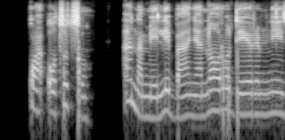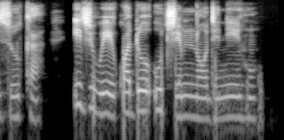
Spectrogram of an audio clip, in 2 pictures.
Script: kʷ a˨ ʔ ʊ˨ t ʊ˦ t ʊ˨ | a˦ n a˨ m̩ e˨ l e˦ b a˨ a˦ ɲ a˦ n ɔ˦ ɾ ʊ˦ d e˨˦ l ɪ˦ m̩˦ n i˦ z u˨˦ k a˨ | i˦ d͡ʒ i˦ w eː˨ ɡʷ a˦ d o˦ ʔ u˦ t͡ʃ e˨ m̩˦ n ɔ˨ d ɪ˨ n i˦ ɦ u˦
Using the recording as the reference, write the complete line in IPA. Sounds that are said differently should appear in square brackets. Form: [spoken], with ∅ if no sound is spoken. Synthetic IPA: kʷ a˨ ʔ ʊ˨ t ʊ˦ t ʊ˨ | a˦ n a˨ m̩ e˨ l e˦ b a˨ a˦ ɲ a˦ n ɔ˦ ɾ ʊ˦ d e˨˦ [ɾ] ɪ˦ m̩˦ n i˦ z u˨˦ k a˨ | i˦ d͡ʒ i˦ w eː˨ [kʷ] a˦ d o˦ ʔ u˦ t͡ʃ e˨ m̩˦ n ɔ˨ d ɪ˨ n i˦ ɦ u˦

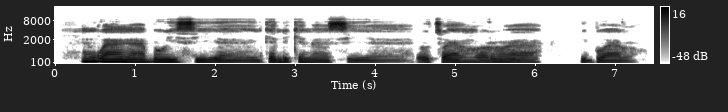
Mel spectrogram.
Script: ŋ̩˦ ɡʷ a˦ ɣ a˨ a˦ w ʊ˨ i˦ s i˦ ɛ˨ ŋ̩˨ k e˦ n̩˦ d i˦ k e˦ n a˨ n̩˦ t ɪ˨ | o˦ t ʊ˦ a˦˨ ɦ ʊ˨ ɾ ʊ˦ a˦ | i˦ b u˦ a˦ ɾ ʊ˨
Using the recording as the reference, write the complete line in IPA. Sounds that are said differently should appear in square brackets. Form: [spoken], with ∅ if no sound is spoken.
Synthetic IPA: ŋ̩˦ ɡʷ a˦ ɣ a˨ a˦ [b] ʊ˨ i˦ s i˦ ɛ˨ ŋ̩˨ k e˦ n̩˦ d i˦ k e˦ n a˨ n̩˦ [s] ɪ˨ | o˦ t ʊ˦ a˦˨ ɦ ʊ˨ ɾ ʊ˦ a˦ | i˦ b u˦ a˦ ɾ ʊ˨

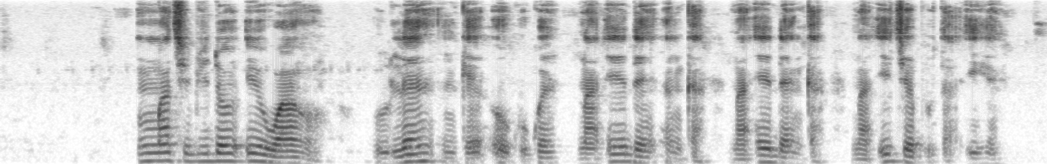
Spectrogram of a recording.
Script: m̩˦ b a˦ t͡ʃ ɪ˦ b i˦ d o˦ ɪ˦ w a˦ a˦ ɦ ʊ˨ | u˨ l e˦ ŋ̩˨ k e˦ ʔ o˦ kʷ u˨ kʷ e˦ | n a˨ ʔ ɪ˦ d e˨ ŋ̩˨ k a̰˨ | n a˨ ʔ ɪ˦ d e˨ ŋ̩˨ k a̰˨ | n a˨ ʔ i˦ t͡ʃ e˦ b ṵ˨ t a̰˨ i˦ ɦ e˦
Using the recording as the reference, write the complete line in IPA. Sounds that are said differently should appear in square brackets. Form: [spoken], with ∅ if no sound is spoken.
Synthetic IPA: m̩˦ [m] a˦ t͡ʃ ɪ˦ b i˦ d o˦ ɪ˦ w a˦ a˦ ɦ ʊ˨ | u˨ l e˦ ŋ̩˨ k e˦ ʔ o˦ kʷ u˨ kʷ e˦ | n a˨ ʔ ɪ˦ d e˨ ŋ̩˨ k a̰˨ | n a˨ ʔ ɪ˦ d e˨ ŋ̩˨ k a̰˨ | n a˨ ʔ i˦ t͡ʃ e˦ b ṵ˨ t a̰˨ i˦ ɦ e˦

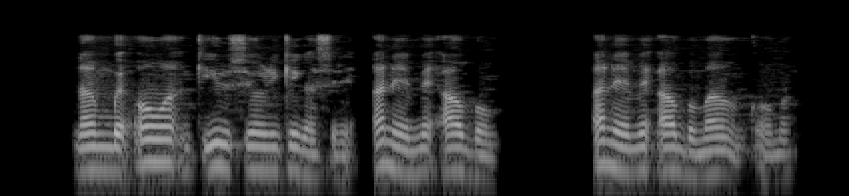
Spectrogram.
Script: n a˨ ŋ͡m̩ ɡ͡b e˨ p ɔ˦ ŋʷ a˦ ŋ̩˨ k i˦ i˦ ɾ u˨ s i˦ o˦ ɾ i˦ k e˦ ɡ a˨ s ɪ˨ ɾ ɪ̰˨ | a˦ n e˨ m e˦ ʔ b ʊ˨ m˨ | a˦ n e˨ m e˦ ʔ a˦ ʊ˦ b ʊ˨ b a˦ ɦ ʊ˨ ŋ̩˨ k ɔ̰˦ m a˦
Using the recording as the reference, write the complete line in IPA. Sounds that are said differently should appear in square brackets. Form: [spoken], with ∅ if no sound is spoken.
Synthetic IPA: n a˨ ŋ͡m̩ ɡ͡b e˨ [ʔ] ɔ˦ ŋʷ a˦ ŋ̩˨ k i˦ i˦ ɾ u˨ s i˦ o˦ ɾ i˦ k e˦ ɡ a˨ s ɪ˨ ɾ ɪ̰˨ | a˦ n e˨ m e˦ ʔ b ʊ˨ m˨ | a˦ n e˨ m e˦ ʔ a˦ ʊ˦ b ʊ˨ [m] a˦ ɦ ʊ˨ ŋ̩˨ k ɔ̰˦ m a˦

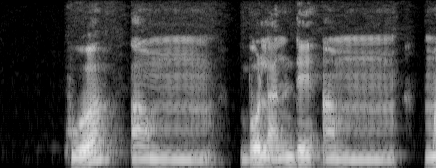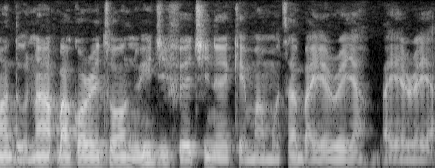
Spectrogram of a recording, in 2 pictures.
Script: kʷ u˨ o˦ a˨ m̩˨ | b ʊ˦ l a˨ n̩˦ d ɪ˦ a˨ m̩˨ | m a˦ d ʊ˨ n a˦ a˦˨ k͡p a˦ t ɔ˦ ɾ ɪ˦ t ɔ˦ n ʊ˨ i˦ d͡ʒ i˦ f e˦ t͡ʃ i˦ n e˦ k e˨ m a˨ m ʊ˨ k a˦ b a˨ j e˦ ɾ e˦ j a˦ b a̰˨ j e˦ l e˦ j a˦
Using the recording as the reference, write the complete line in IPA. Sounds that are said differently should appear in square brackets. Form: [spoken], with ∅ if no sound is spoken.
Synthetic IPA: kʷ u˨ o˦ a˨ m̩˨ | b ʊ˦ l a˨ n̩˦ d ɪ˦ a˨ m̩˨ | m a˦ d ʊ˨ n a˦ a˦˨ k͡p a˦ [k] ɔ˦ ɾ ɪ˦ t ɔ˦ n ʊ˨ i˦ d͡ʒ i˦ f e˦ t͡ʃ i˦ n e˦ k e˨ m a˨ m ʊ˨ [t] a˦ b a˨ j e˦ ɾ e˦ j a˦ b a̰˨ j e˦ [ɾ] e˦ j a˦

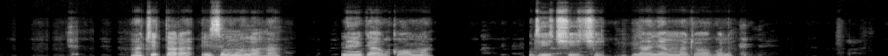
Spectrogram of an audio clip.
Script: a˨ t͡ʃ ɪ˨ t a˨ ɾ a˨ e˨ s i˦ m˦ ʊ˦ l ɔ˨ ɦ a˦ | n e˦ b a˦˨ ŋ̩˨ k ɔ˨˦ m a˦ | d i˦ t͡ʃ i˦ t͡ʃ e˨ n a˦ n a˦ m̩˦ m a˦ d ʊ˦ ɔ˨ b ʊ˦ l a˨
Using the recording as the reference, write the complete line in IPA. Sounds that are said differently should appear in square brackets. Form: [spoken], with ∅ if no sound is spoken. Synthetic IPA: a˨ t͡ʃ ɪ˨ t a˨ ɾ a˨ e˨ [z] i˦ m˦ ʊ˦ l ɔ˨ ɦ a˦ | n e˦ [ɡ] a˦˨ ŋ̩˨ k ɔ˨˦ m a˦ | d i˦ t͡ʃ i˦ t͡ʃ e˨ n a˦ [ɲ] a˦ m̩˦ m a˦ d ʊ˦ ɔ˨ b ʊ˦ l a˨

